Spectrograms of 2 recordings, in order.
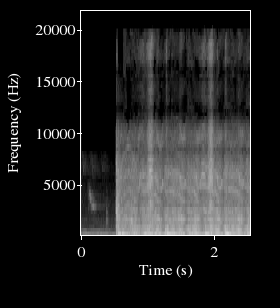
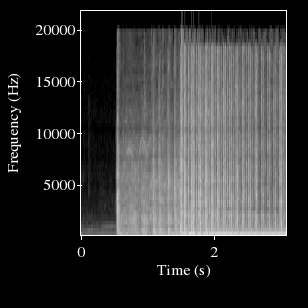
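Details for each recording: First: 1988 Trans Am with a 5.3 LM7 LS swap, first start attempt after wiring work. Starter cranks with an even churn, about two turns a second, but nothing fires: no spark. A disconnected ground was then reattached before retrying. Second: 1988 Pontiac Trans Am with 5.3 LM7 LS swap after wiring completed: short crank, then fires and settles into a steady, even V8 idle with no stumbles or misses; healthy engine.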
